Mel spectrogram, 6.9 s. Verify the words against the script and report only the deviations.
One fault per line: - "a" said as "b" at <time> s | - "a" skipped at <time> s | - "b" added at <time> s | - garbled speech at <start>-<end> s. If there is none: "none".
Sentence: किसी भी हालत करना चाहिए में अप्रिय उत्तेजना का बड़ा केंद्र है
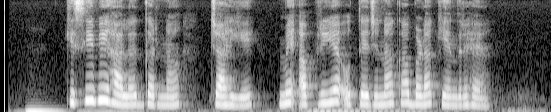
none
